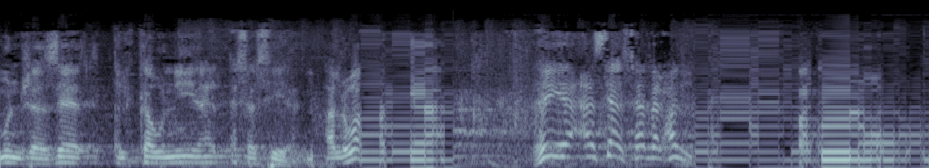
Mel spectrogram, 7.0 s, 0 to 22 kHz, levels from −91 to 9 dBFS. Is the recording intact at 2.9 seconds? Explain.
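No. At 2.9 seconds the sound is caught in robotic sound from repeated short buffers, which runs from 2.70 to 3.40 s. It turns into a rigid, metallic buzz pitched at 200 Hz. The likely cause is audio arriving too seldom, so playback keeps repeating one short chunk. A 200 Hz buzz fits a chunk about 5 ms long. All of this stretch is repetition, and the real audio in between is skipped.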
